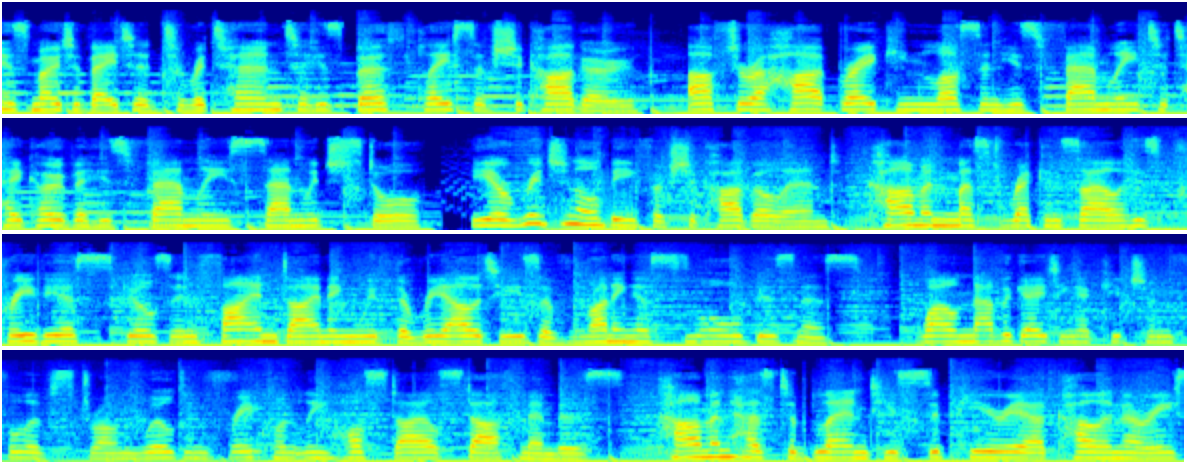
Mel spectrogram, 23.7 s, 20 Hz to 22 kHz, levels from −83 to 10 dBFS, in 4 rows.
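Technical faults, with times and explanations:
15.03–19.17 s digital radio blending to analogue: the digital stream dropped and the audio cross-faded within half a second to FM and back, so level falls about 3 dB and faint hiss appears; spectrograms show raised noise, waveforms a slight dip.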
